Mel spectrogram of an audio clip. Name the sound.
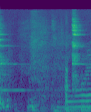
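glasses clinking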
